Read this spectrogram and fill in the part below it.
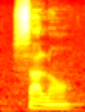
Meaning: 1. living room 2. salon 3. show (exhibition of items), exhibition (large-scale public showing of objects or products)
- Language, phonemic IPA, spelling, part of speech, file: French, /sa.lɔ̃/, salon, noun, Fr-us-salon.ogg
